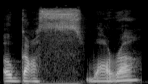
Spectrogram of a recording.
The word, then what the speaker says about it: Ogasawara: the Ogasaru. No, Ogasawara Islands. Okay, I'm so sorry.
